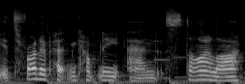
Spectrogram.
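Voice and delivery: ordinary talk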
